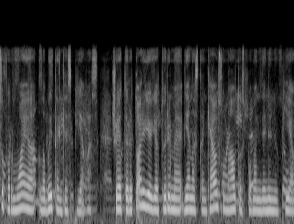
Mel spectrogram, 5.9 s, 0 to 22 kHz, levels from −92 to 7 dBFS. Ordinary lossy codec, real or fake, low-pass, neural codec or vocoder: Opus, 24 kbps; real; 9.9 kHz; none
